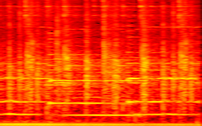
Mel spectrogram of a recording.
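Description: A church band playing fast praise-break music, with held keyboard notes over a quick, driving drum beat and heavy bass.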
